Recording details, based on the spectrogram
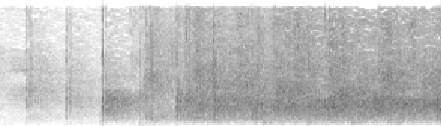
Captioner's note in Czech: potlesk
